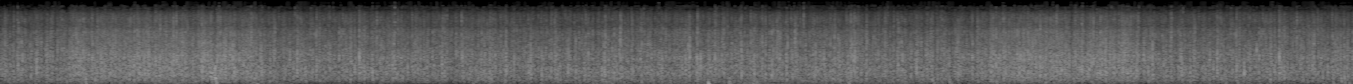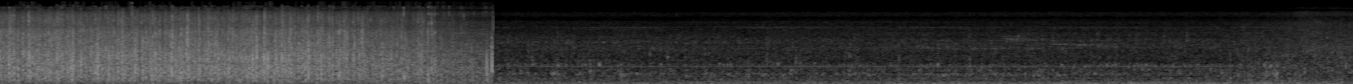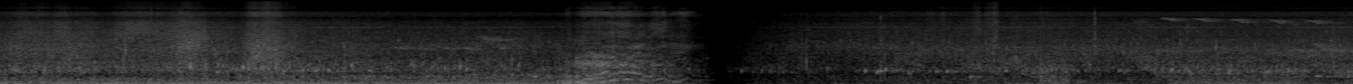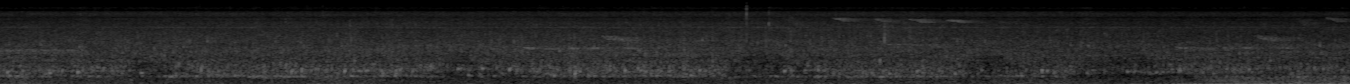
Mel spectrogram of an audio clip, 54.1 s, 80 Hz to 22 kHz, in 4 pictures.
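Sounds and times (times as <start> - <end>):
heavy rain falling: 0.0 - 18.5.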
